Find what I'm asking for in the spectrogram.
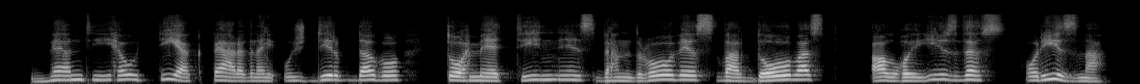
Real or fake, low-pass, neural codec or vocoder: fake; 10.8 kHz; codec, 16 kHz in and 24 kHz out, 0.6 kbps, FocalCodec, streaming, 2048 codes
